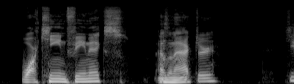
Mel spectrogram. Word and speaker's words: Joaquin: They say I say it like the verb, Joaquin Phoenix. Joaquin Phoenix?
